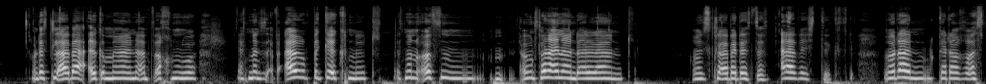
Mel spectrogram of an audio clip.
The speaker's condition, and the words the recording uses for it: Deafness. Ja, ich spreche, aber ich gebärde trotzdem.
